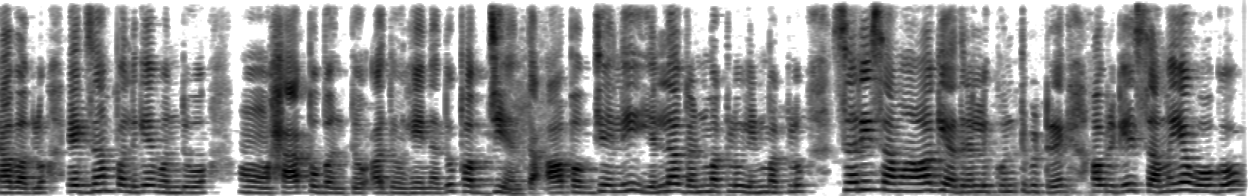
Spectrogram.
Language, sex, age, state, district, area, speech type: Kannada, female, 45-60, Karnataka, Kolar, urban, spontaneous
